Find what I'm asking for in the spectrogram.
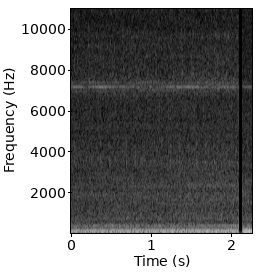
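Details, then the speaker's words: Ford Capri with Mercedes M113 5.0 V8 swap on MaxxECU, about 13.8 AFR, 32 psi stable oil pressure: deep, smooth, even idle burble, no misfires; probably best it has run. "She's running smooth, very smooth. No misfires. Beautiful. That's actually probably the best she's ever run."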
